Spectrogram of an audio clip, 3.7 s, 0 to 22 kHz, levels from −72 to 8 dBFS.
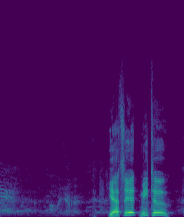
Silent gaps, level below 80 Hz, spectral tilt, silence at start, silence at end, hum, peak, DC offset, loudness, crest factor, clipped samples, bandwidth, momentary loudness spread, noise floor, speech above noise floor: none; -82 dBFS; -3.5 dB/octave; 0.05 s; 0.35 s; none; 0 dBFS; under 0.1%; -17 LUFS; 20 dB; under 0.1%; 13.5 kHz; 17 LU; -50 dBFS; 34 dB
